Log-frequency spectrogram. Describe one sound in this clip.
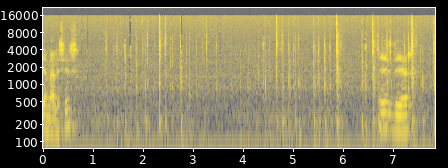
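Keys clatter on a computer keyboard in quick bursts.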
